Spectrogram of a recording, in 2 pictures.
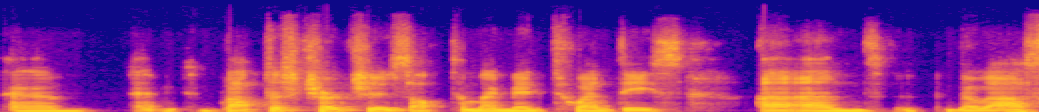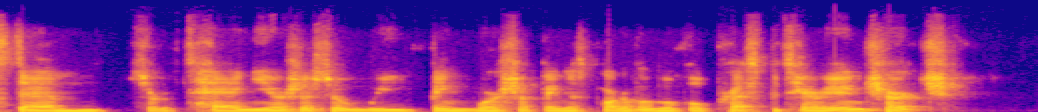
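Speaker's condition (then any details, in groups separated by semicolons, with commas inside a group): Cleft lip and palate; congenital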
